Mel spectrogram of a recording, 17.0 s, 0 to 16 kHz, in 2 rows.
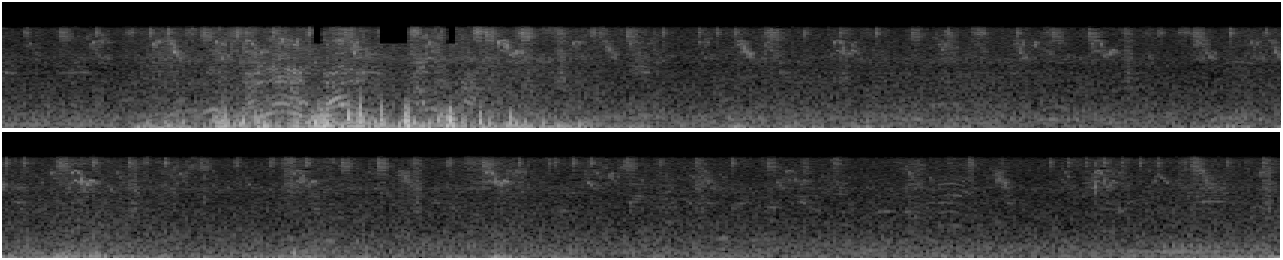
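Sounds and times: faint bird chirps: 0:00.0 - 0:17.0
low outdoor rumble: 0:00.0 - 0:17.0.

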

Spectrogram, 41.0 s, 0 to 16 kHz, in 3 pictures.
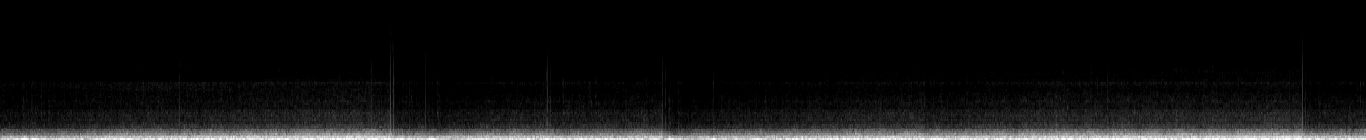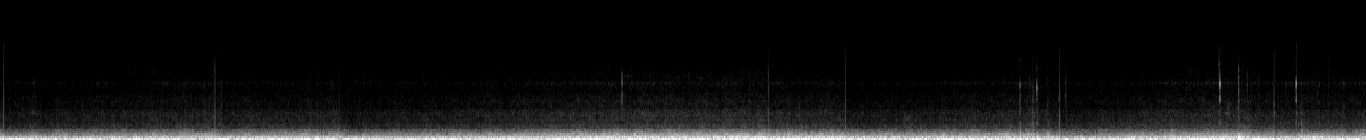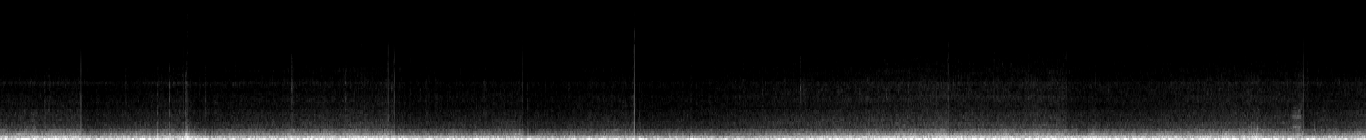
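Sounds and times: bike tyres rolling on asphalt: 0:00.0 - 0:40.9
wind rumble on microphone: 0:00.0 - 0:40.9.

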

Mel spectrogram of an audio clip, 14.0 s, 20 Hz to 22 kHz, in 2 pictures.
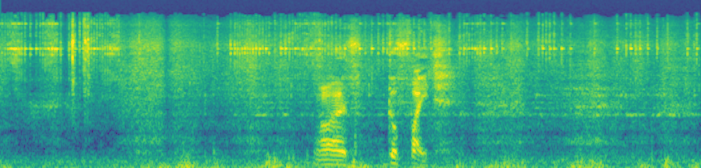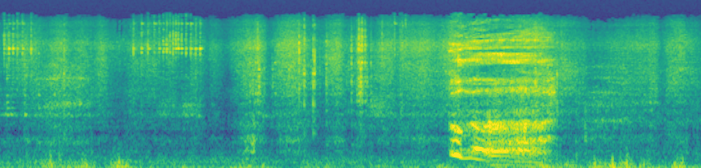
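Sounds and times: fishing reel clicking: 0:00.0 - 0:01.4, 0:02.0 - 0:10.7
wind rumble on microphone: 0:00.0 - 0:14.0
person grunting: 0:11.5 - 0:12.6.

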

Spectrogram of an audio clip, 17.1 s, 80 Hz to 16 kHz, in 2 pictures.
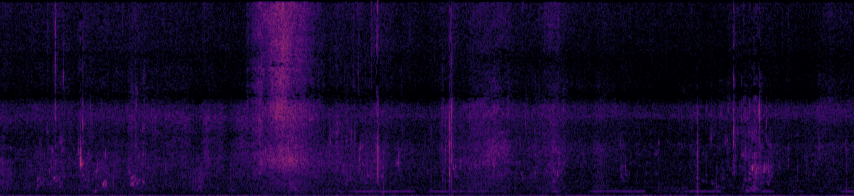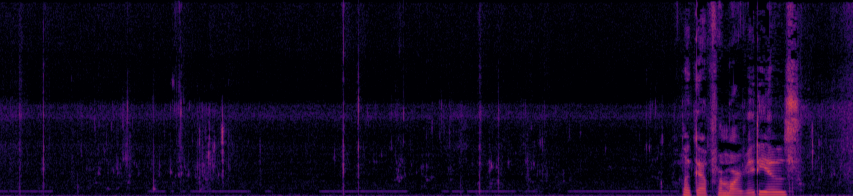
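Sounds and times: faint hum: 0:00.0 - 0:17.0
faint low outdoor rumble: 0:00.0 - 0:17.0
small ticks: 0:11.9 - 0:13.7.

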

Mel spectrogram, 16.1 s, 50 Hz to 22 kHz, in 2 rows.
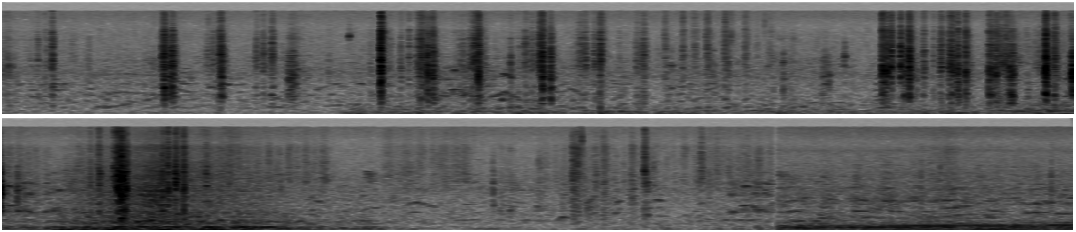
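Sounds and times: low rumble: 0:08.2 - 0:10.9.

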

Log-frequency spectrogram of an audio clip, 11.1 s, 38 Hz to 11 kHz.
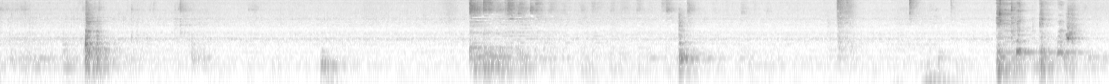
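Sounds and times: metal kitchen utensils clattering: 0:04.7 - 0:07.0.

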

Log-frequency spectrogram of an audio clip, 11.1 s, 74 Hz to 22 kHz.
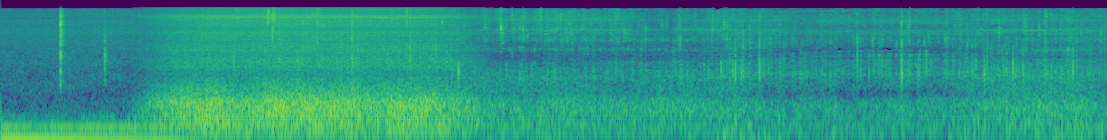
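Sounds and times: gas stove rush: 0:01.4 - 0:04.9
food bubbling in a pot: 0:01.4 - 0:11.0.

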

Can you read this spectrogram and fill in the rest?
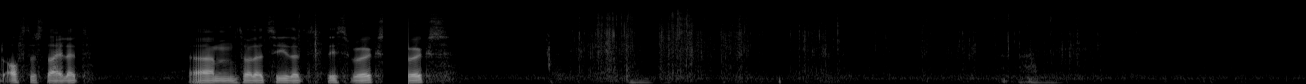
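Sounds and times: faint steady hum: 0:00.0 - 0:13.0
faint rustling and crackling: 0:05.4 - 0:12.6.

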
